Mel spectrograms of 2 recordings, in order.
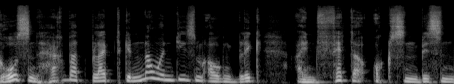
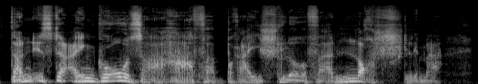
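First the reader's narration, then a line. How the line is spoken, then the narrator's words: Grumbled. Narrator (German): brummt Herbert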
